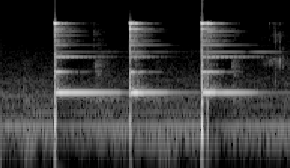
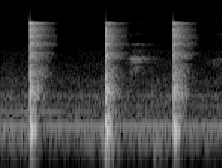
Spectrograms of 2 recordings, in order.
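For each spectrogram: First: aluminum part giving a metallic ring. Second: wooden table tapped with a stick.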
